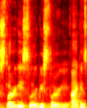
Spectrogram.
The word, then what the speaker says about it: Slurgi: I originally decided the pronunciation of my name long ago was Slurgy, like with a J sound, and a StarCraft caster,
